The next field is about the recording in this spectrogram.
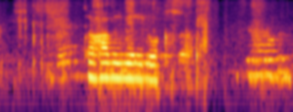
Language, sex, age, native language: Icelandic, male, 8, Icelandic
